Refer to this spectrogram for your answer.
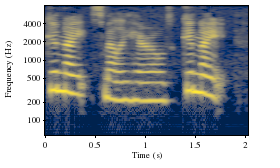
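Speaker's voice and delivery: ordinary delivery, nothing marked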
